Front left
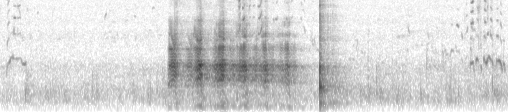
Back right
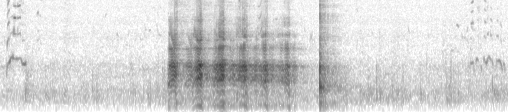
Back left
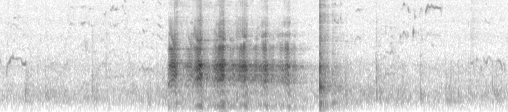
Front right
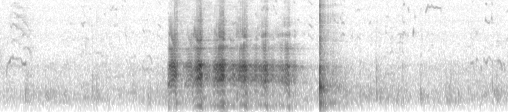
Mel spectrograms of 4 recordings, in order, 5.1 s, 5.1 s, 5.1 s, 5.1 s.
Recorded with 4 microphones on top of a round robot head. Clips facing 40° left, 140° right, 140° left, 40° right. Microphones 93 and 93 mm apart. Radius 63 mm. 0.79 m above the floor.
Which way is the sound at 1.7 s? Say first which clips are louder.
Back right 2 dB, even; 95° right.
